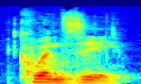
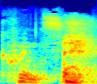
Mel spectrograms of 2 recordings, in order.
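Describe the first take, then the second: First: The middle consonant sounds like a z. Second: The middle consonant sounds like an s. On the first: The speaker is a local. The speaker calls it right. "With a Z" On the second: The speaker is an outsider. The speaker calls it wrong. "when they say it like that"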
